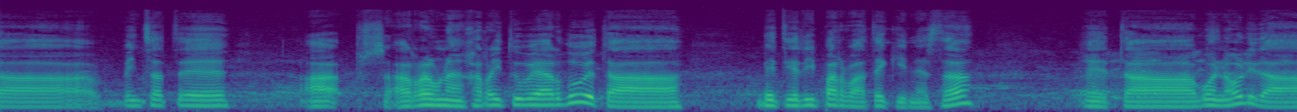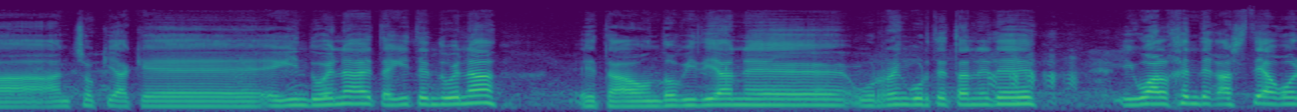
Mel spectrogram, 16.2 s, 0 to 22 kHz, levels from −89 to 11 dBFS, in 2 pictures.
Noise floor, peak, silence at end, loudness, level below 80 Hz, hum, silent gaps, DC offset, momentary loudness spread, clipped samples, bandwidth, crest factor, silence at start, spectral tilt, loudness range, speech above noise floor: -46 dBFS; -6 dBFS; 0 s; -24 LUFS; -68 dBFS; none; none; under 0.1%; 10 LU; under 0.1%; 16.5 kHz; 18 dB; 0 s; -5.5 dB/octave; 4 LU; 22 dB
